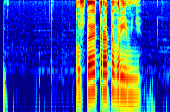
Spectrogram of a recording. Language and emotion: Russian, neutral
